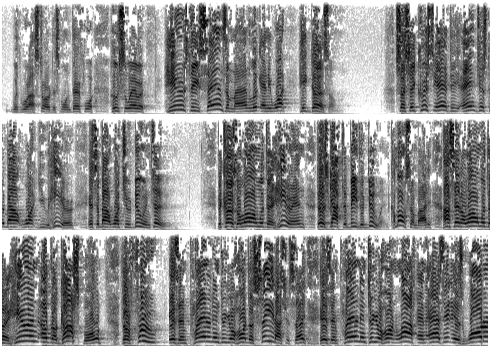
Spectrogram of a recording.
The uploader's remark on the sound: WELCOME TO OUR LIVE SERVICE. Family Worship Center in Athens Tennessee. Stream our music live over the internet.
